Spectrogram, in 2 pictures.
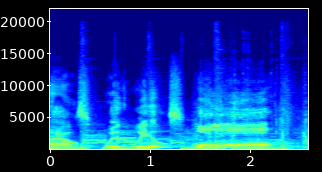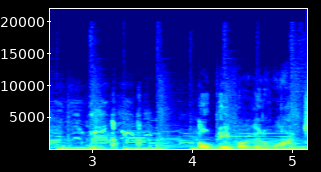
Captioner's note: laughs; imitating engine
